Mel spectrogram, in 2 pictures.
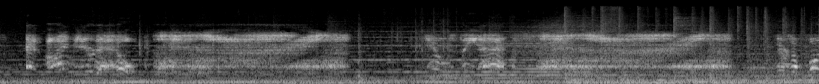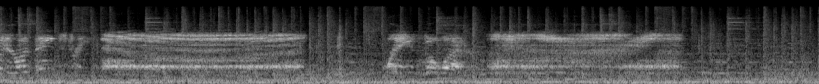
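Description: Electronic sound effects from a Rescue Bots Heatwave the Fire-Bot toy's speaker, set off by pressing its chest button: a wailing, siren-like sound rising and falling four times, with short choppy electronic sounds or voice clips between.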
